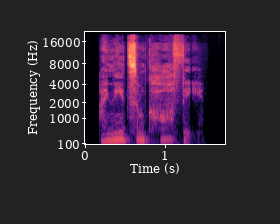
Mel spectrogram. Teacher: the stress on the word need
